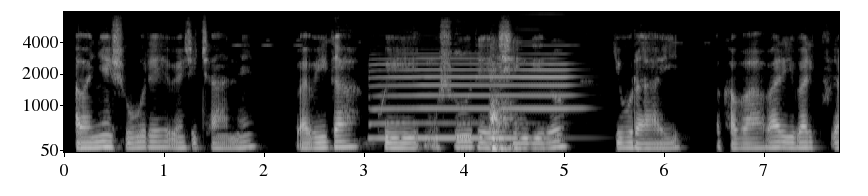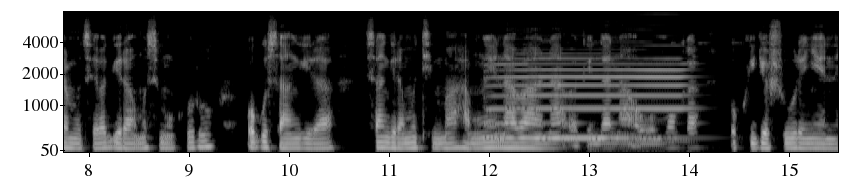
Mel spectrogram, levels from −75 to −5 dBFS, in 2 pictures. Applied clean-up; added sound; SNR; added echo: classical method log-MMSE.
